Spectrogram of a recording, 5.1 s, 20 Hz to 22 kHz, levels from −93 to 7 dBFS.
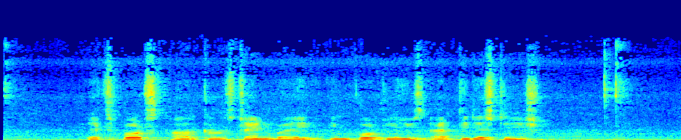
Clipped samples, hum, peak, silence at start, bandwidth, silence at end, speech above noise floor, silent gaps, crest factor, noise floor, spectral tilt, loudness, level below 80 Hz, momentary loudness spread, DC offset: under 0.1%; none; -4 dBFS; 0.05 s; 16 kHz; 0 s; 22 dB; none; 18 dB; -42 dBFS; -6 dB/octave; -21 LUFS; -38 dBFS; 17 LU; under 0.1%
